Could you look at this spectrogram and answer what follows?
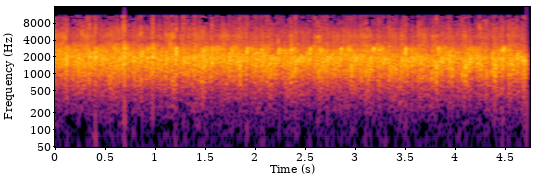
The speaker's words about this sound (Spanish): Y creo que pues debemos de dar ese agradecimiento fuerte con un aplauso a los demás componentes que tenemos aquí presentes.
